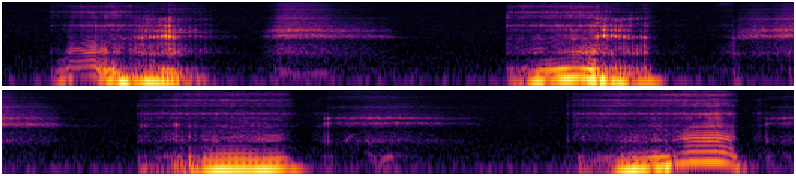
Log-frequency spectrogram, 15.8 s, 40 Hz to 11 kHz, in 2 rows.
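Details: ASMR snoring recording made for listening to fall asleep: loud, deep, rattling snores on each in-breath with softer out-breaths, four cycles in about sixteen seconds, roughly 15 breaths a minute.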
